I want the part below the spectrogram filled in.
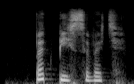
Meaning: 1. to sign 2. to add to 3. to subscribe, to take out a subscription for someone
- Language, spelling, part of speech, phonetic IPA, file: Russian, подписывать, verb, [pɐtˈpʲisɨvətʲ], Ru-подписывать.ogg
